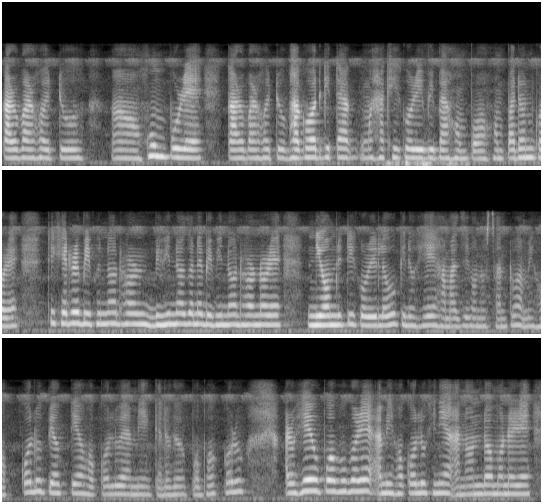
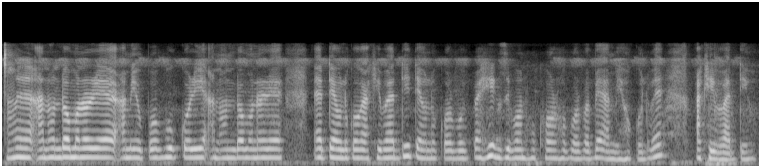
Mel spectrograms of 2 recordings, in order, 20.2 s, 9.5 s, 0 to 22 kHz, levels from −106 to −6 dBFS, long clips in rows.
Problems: constant background noise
